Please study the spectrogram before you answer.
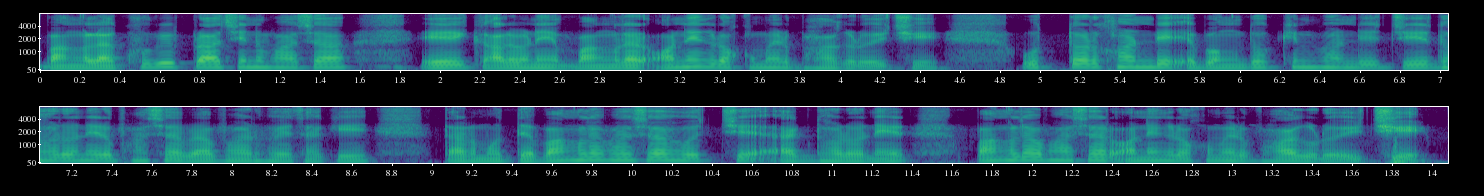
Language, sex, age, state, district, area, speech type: Bengali, male, 45-60, West Bengal, Jhargram, rural, spontaneous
